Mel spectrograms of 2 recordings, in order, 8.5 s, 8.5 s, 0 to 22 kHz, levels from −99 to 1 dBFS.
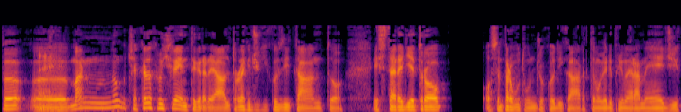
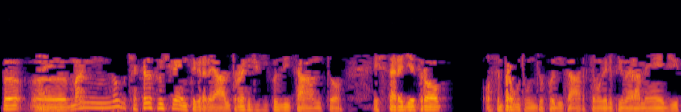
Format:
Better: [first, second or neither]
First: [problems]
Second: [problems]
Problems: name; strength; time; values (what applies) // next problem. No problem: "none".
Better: first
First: garbled, watery; slightly; nothing above 8 kHz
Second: garbled, watery; badly; nothing above 3 kHz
